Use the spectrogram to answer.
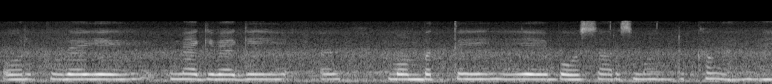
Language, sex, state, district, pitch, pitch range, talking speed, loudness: Hindi, female, Haryana, Jhajjar, 235 Hz, 230-240 Hz, 100 wpm, -14 LUFS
